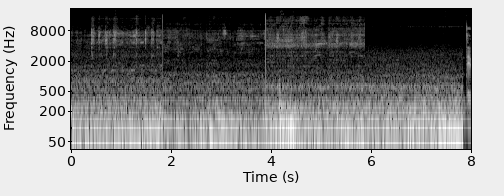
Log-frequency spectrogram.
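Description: Car driving along an open road in Cyprus, a steady low engine and road rumble filling the cabin throughout, with a brief swell midway and faint higher whir above.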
